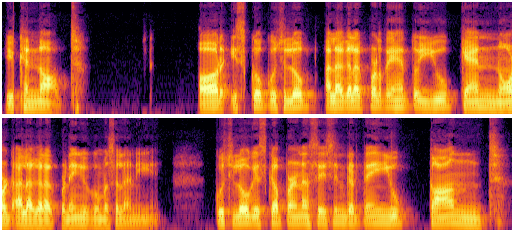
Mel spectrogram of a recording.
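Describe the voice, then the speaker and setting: Man, English teacher, slow deliberate pace, mid-pitched voice, repeats points, answers his own questions. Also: bright, forceful tone. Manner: slow, explains each phrase twice in two languages; asks the class questions and answers them himself. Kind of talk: slide-based grammar lesson.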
